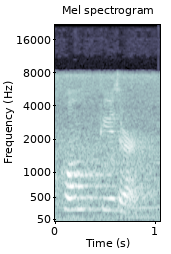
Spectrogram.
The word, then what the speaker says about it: computer: For example, clapping for the word computer would emphasize the second syllable computer.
